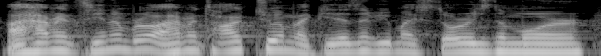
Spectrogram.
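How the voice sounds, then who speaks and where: A man's voice: on the high side, steady tone, very fast, a little mellow. A man in his twenties co-hosting a casual podcast, chatting with a friend in slangy, swear-peppered banter. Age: 20s. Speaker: podcast co-host.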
